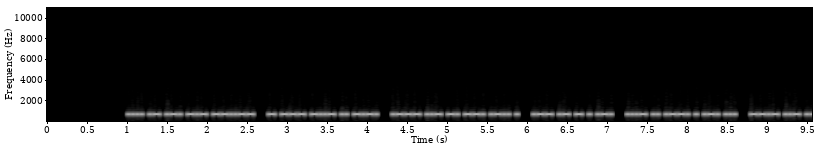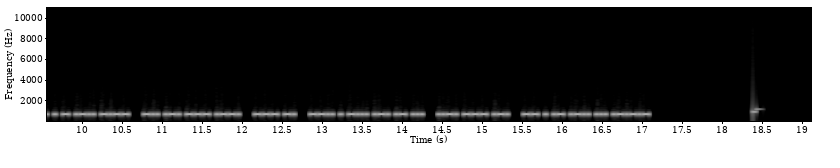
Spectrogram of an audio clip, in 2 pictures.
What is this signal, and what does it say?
Morse code, heard as a keyed tone, about 41 wpm, 700 Hz. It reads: HARK, TOXIC JUNGLE WATER VIPERS QUIETLY DROP ON ZEBRAS FOR MEALS.
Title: Pangram Challenge v2 - 45wpm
